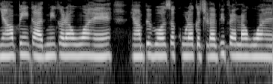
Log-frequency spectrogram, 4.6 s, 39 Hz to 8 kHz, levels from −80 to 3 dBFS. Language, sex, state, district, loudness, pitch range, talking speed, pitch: Hindi, female, Bihar, Samastipur, -14 LUFS, 230-240 Hz, 210 wpm, 235 Hz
